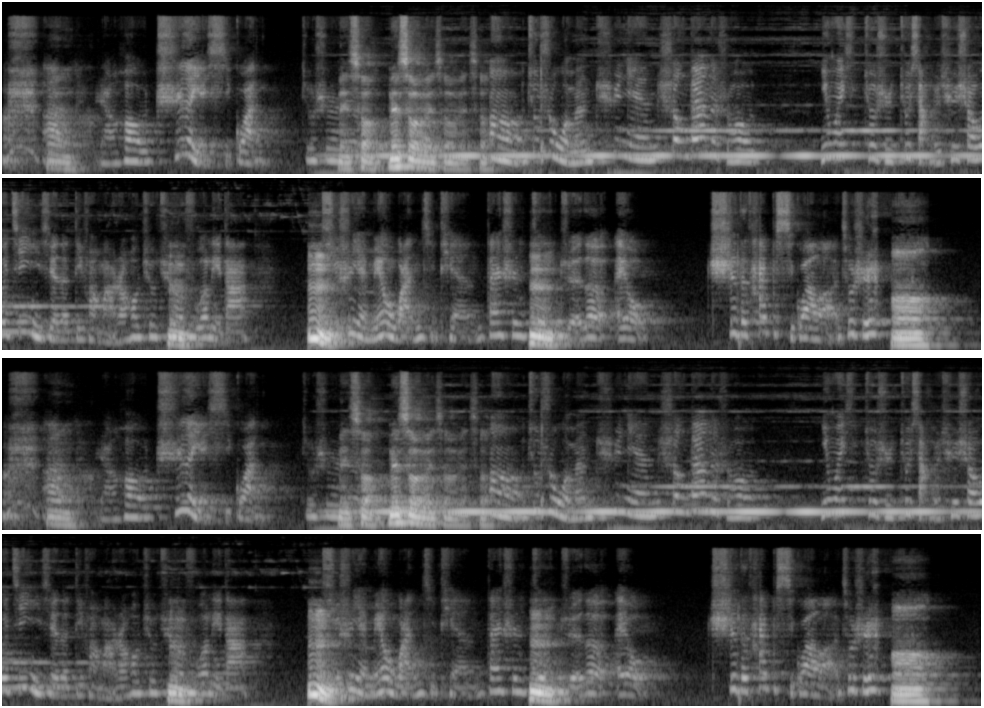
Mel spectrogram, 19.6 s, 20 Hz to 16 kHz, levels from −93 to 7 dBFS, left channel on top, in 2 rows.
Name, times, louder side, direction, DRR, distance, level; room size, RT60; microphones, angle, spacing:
voice 1, 0.0-2.7 3.0-3.6 4.0-4.3 4.9-7.6 8.2-12.5 13.0-16.3 16.8-18.8, left 2 dB, 80° left, 3 dB, 2.1 m, -32 dB
sound 1, 3.1-10.8 11.5-11.6 12.6-12.7, right 2 dB, 40° left, 5.4 m, -30 dB
voice 2, 3.4-4.9 11.5-11.8 12.8-13.2 15.1-15.3 18.7-19.1, equal, 25° left, 5 dB, 1.9 m, -19 dB
23.5 x 22.0 x 8.2 m, 0.98 s
head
